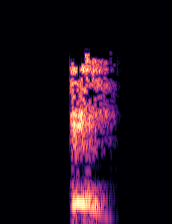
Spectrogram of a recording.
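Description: throat clearing

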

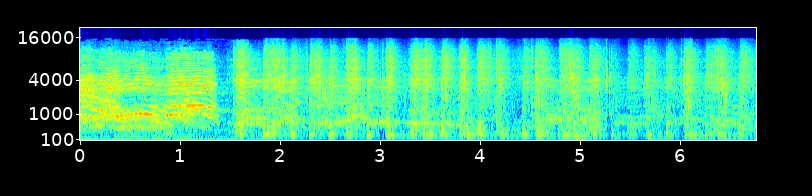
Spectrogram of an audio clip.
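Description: protest crowd shouting

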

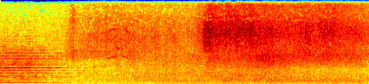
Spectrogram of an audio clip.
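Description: sea waves

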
